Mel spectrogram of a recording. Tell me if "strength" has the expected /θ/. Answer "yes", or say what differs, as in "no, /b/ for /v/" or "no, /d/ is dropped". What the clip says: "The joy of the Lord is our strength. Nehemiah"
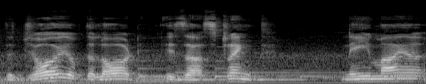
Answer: no, /t/ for /θ/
